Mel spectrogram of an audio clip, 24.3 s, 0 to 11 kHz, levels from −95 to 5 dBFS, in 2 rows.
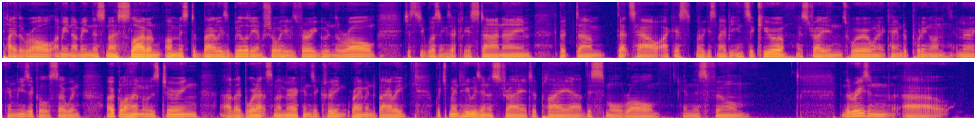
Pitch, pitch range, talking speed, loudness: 105 Hz, 100-110 Hz, 205 wpm, -23 LUFS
